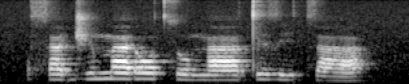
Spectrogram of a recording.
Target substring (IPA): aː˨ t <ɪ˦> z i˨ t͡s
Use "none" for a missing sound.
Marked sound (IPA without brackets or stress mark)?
ɪ˦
